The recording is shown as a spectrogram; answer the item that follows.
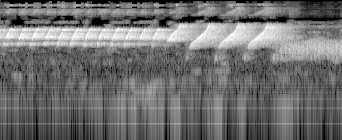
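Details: Lure song for a canary that has stopped singing: a fast, even high trill gives way to four loud, sweeping rising-falling whistled notes, then a softer fading rasp.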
